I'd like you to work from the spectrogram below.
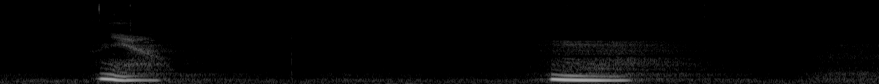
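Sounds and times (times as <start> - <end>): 
slow exhale with a low snore-like hum: 5.3 - 7.4, 8.1 - 8.7.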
